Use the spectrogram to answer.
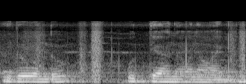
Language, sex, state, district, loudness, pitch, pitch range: Kannada, male, Karnataka, Shimoga, -14 LUFS, 125 Hz, 120-130 Hz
